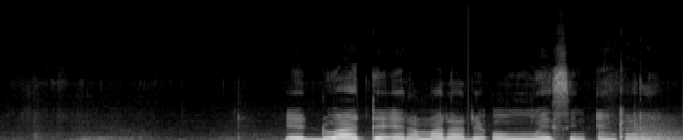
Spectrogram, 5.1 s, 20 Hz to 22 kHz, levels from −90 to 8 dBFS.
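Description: At 1.49 to 1.51 s and again at 3.51 to 3.54 s, the speech stutters briefly. These are overlapping chunks: the audio was handled in 2.0 s blocks, each starting before the previous ended, so about 23 ms of audio plays twice at each join, giving a short click-like repeat.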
